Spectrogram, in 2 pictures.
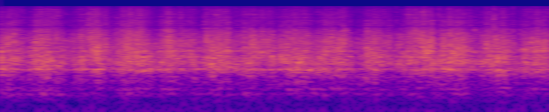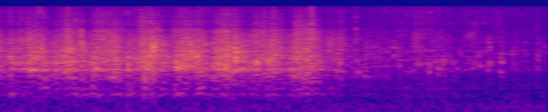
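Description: Gold-stripping solution sloshing and churning in a plastic bucket as a stainless steel mesh basket of scrap gold fingers and pins is jerked rapidly up and down in it, agitating the liquid so the gold strips faster. The churning dies down about six and a half seconds in.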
